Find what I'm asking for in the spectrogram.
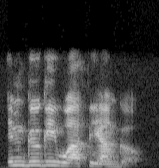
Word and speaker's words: Ngugi wa Thiong'o: Ngugi, is that it? What? – Ngugi. Ngugi wa Thiong'o.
